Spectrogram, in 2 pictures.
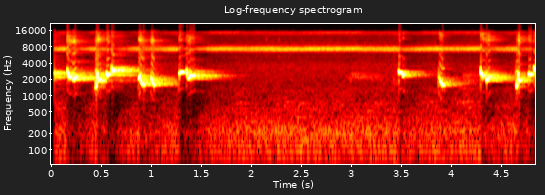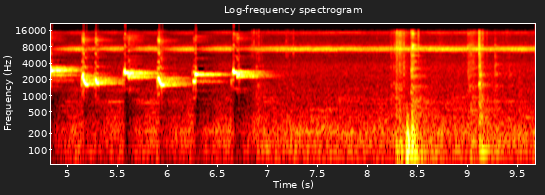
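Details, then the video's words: Yellow-vented bulbul, an energetic long rapid-fire song used as a lure to stir other bulbuls into singing. It gives quick bursts of bright, downward-slurred chirps, then falls quiet. A steady high electronic whine runs throughout, with a few clicks near the end. "trucuk gacor ropel panjang cocok buat pancingan trucuk cepat ropel"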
